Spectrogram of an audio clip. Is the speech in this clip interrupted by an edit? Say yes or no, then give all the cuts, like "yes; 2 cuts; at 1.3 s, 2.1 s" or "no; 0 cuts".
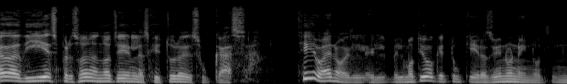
no; 0 cuts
